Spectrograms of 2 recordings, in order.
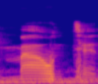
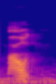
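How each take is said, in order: First: The T in the middle is clearly pronounced. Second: The T in the middle is dropped. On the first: "in British accent you say mountain" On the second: "in American accent you say mountain. Like you don't pronounce the T"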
